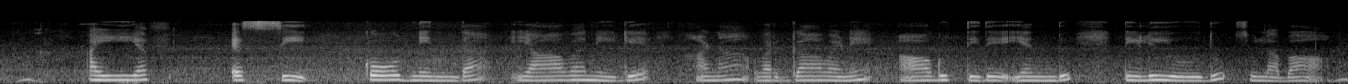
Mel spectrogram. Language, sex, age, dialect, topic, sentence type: Kannada, female, 36-40, Mysore Kannada, banking, statement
